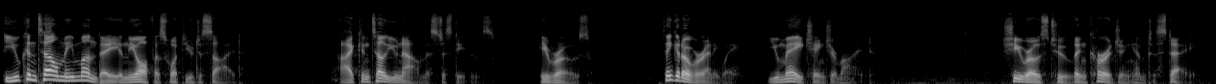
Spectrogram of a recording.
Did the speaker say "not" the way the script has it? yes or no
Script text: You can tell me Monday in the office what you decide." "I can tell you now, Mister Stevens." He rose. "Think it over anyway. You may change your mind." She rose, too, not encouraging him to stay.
no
